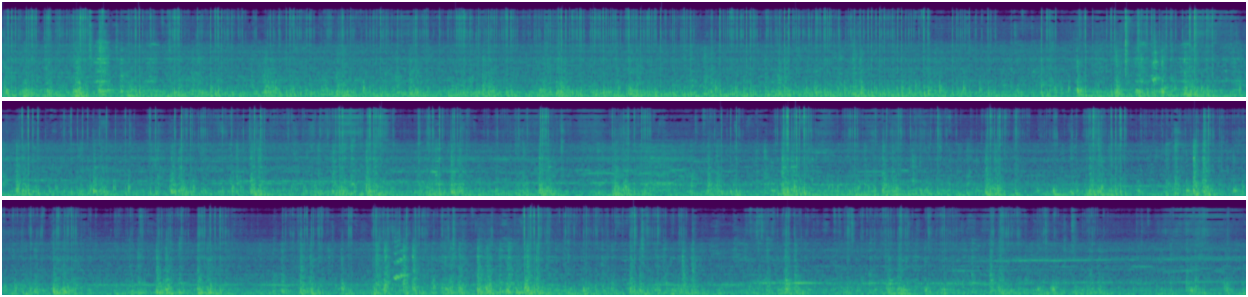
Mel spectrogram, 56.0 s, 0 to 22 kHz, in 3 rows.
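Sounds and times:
electric train rumble: 0:00.0 - 0:55.9.

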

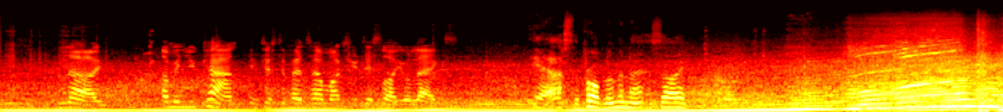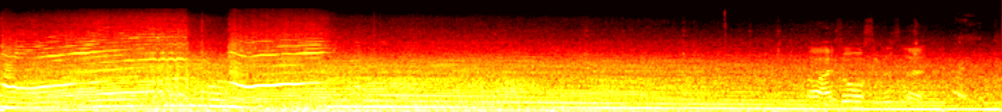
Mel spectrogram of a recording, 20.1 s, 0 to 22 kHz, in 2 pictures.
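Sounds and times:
car engine revving hard: 0:07.0 - 0:16.5.

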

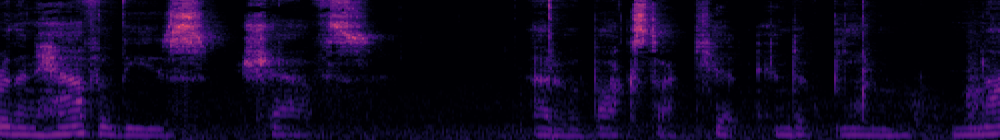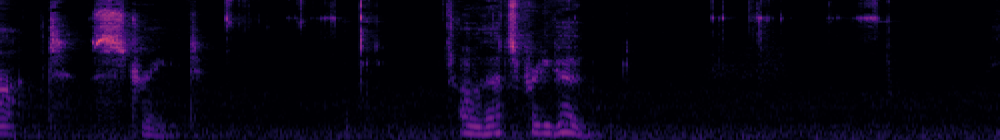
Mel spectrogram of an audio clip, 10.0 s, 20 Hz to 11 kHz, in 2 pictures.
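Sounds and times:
light clicks of small parts: 0:06.1 - 0:07.4.

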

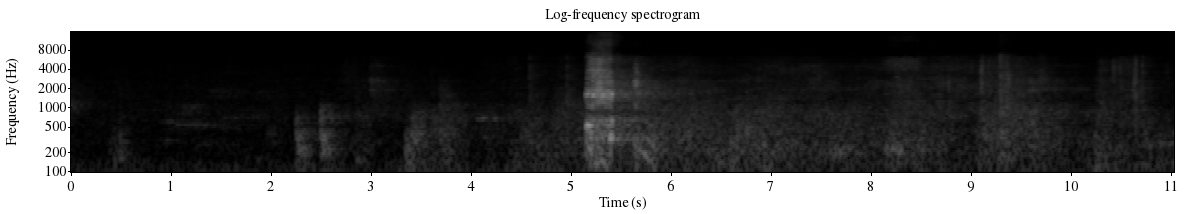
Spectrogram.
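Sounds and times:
person coughing: 0:05.1 - 0:06.0.

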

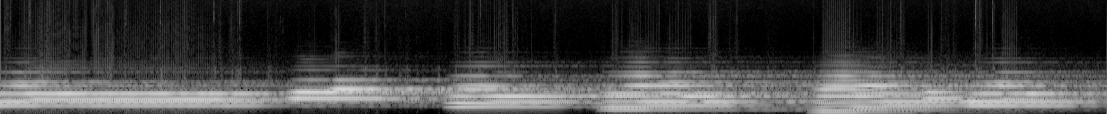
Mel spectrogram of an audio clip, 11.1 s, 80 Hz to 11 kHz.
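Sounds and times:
synthesizer playing sustained chords: 0:00.0 - 0:11.0.

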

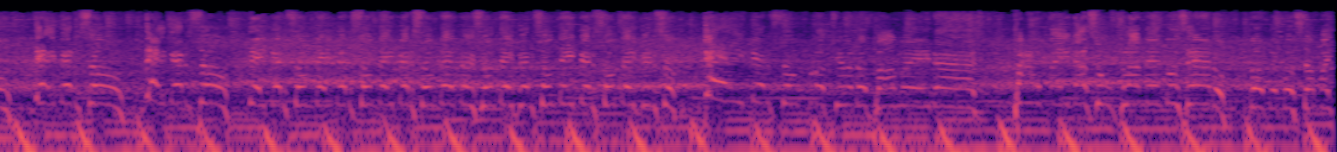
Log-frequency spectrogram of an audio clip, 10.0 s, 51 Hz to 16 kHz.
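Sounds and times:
radio jingle with fast drumbeat: 0:00.0 - 0:10.0.

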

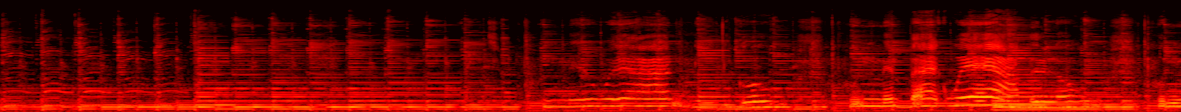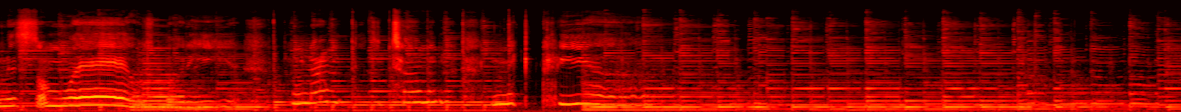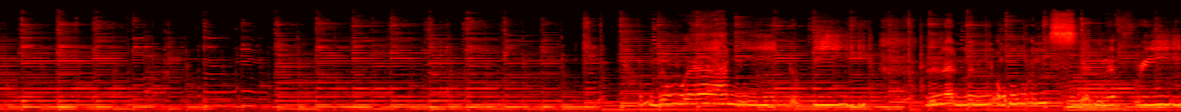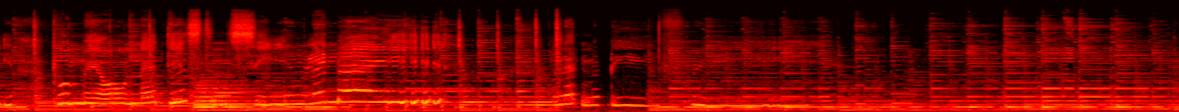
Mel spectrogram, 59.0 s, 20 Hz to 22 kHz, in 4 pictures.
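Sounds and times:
acoustic guitar chords: 0:00.0 - 0:59.0
wordless vocal melody: 0:05.3 - 0:24.4, 0:36.8 - 0:55.8.

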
